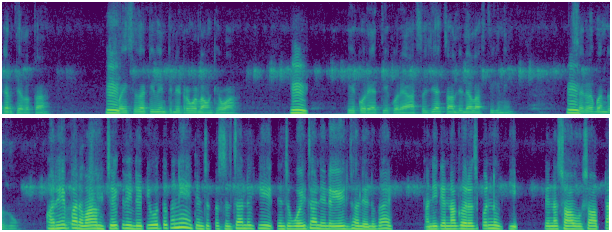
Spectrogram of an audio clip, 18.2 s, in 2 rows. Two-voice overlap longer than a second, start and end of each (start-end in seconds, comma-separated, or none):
none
